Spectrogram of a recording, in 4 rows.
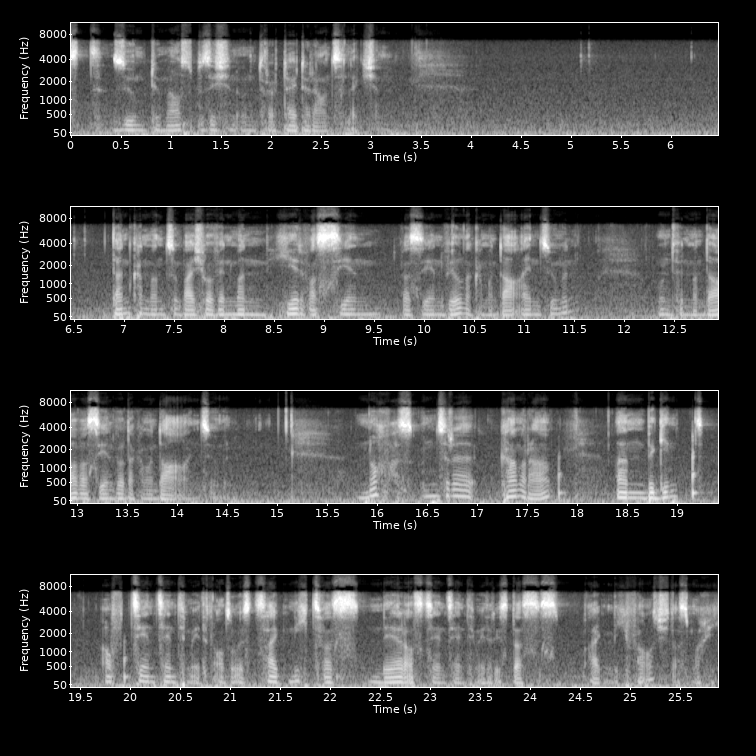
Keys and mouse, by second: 16.0-24.0 middle drag, 24.0-25.8 drag.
